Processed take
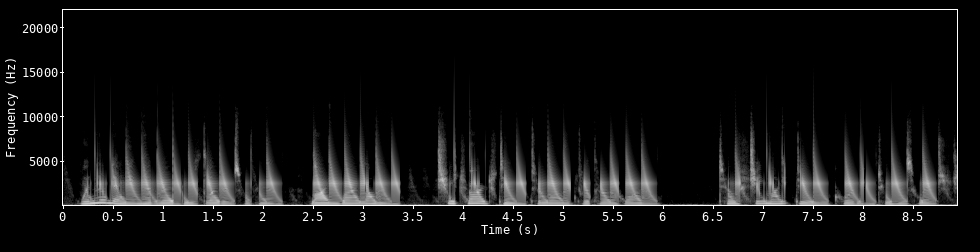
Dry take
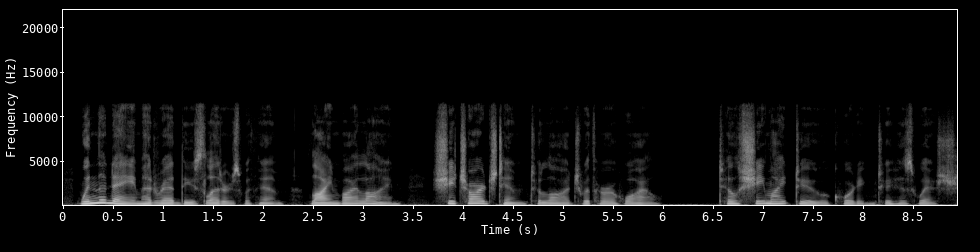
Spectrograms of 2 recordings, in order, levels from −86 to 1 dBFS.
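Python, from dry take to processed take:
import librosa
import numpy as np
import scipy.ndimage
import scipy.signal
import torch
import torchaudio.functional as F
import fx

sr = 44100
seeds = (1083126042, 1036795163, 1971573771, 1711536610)

p1 = fx.rattle_buzz(x, sr, strikes_db=-43.0, level_db=-19.0)
p2 = fx.rider(p1, sr, range_db=10, speed_s=2.0)
p3 = p1 + (p2 * librosa.db_to_amplitude(2.0))
p4 = fx.filter_lfo_lowpass(p3, sr, shape='saw_down', hz=6.4, low_hz=420.0, high_hz=5900.0, q=3.9)
y = p4 * librosa.db_to_amplitude(-5.5)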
